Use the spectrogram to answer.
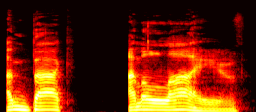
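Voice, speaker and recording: A man's voice: fairly low pitch, expressive, drawn-out words. A man hosting a casual livestream, talking in a friendly, chatty way to his viewers. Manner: friendly, chatty, thanks and greets viewers by turns. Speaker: live streamer, host.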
